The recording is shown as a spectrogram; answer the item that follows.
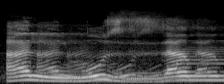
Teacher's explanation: میم کے اوپر شد ہے، یہاں پہ غنہ کریں گے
